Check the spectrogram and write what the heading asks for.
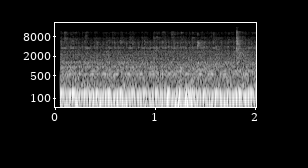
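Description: Truck engine idling with a steady low hum, with one brief click near the end.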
